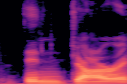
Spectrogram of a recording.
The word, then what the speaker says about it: Din Djarin: with him, or would I have gone with Din Djarin? Is that correct? Yep. Okay. He was picking on me on my pronunciation.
